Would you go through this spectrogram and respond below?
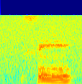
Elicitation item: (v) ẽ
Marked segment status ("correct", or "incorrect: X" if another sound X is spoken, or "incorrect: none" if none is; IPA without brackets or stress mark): incorrect: θ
